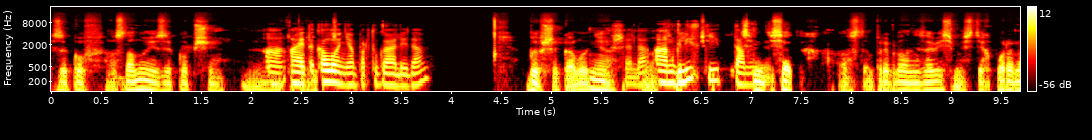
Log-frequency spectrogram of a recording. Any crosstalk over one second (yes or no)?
yes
